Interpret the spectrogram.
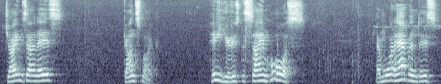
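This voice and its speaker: A man's voice: sits high, a little mellow, reverberant, poor audio. An Australian man hosting a vlog, telling a story in a folksy, heartfelt way. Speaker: vlog host. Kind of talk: casual storytelling.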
